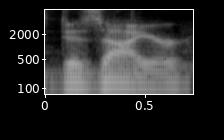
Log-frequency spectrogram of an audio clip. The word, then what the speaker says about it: Dezire: Super hard because when you say desire, it's pronounced with a Z and not an S.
